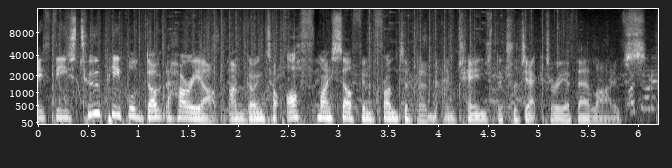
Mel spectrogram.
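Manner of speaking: plain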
